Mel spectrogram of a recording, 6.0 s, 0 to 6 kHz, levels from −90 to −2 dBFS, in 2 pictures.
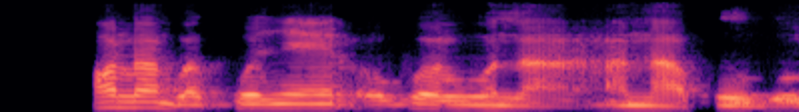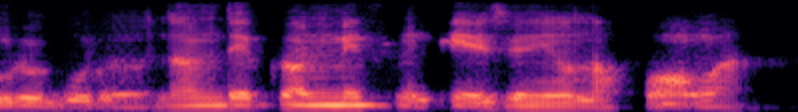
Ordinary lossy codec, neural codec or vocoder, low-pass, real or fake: none; codec, 16 kHz, 1 kbps, X-Codec, HuBERT features, trained on general audio; 5.4 kHz; fake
